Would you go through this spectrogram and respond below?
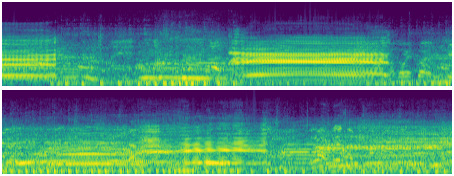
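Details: Limousin calves being sold call out in long, loud, drawn-out moos with rich harmonics, one call after another with little pause, a few dipping in pitch near the end.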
